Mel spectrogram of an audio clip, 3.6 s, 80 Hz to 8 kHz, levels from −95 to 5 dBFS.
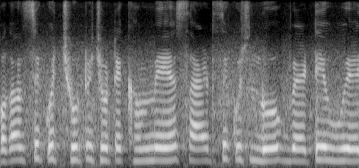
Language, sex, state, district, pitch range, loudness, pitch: Hindi, female, Chhattisgarh, Bilaspur, 210-230 Hz, -15 LUFS, 220 Hz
